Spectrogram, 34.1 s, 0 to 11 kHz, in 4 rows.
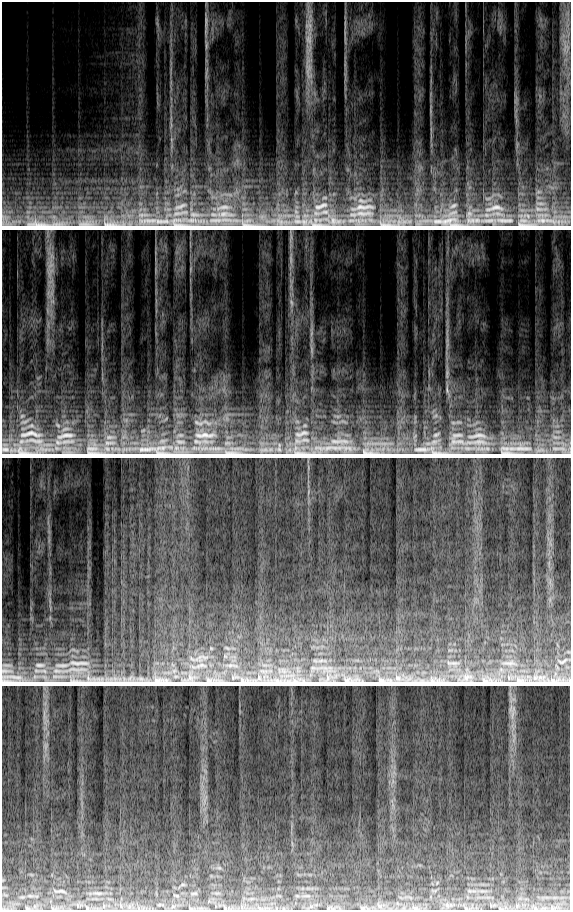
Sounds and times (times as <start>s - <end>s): Music: 0.0s - 34.1s.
